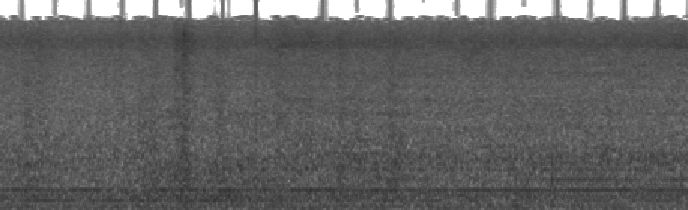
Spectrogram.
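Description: Electric commuter train heard from inside the passenger car while running: a steady loud rumble of wheels on rails with a low hum held at a steady pitch.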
